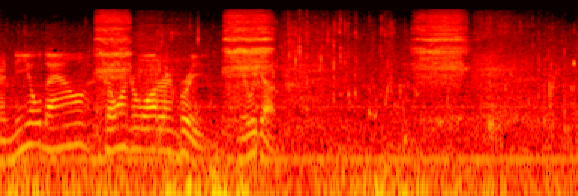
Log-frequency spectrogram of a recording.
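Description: A scuba regulator hisses in short bursts.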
